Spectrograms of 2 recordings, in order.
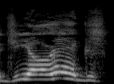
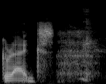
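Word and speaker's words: Greggs: Let's go to GR Eggs. Oh, that was funny. Oh, yeah. GR Eggs. It's not pronounced GR Eggs. It's just Greg's. It's like you don't know somebody in America called Greg.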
